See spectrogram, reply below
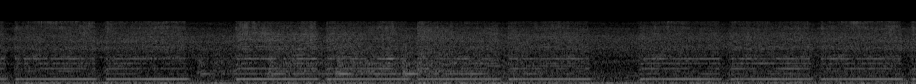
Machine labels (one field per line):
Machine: slide rail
